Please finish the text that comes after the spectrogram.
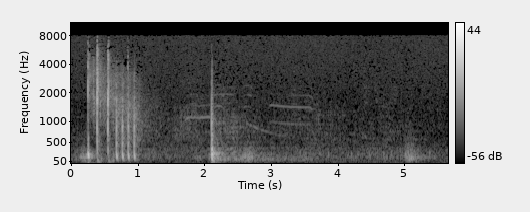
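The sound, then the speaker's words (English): Incoming artillery fire from Argentine batteries around Stanley landing close by British troops: a quick rattle of sharp cracking blasts, then one heavy bang a moment later, and a duller, softer thud near the end. “More incoming gunfire from Argentine batteries around Stanley, keeping everybody's heads down.”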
